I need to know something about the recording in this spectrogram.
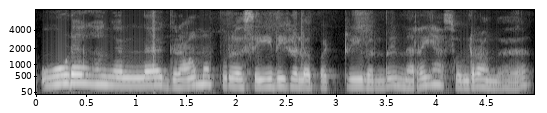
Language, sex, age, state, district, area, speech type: Tamil, female, 45-60, Tamil Nadu, Madurai, urban, spontaneous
